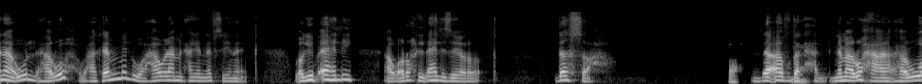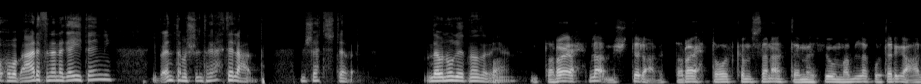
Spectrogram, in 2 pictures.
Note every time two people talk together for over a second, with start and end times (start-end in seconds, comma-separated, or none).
none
